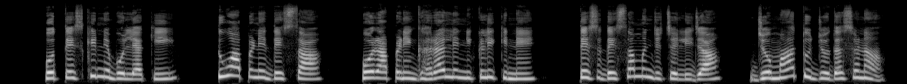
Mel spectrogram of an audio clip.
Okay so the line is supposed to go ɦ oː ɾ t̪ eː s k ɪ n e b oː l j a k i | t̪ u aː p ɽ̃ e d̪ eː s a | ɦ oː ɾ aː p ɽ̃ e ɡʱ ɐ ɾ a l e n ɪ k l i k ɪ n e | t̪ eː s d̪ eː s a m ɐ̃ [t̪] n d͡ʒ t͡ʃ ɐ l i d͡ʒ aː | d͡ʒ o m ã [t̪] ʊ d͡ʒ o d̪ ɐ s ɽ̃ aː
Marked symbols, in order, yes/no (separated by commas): no, yes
